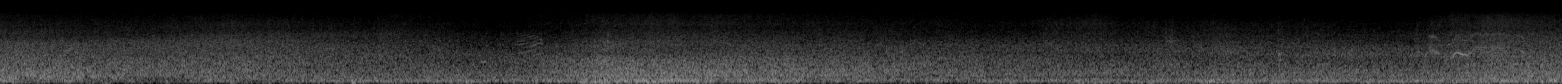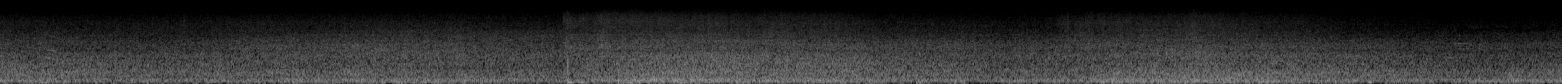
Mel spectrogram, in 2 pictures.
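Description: Ocean surf washing up a flat sandy beach: a steady rush of breaking waves that swells every six to eight seconds. Wind buffets the microphone underneath.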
